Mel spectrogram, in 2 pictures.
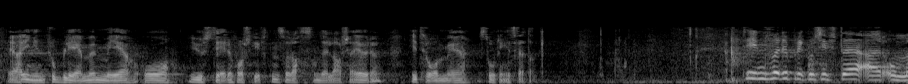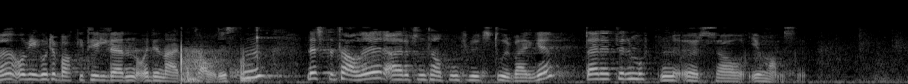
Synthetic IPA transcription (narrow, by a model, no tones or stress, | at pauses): jæ̰ɪhɑɾɪŋːənpʰɾʊbleːməmɛɔjʉst̪eːɾəfɔʂkɾɪft̪n̩sɔɾɑt̪sɔmd̪ɛ̰lɑ̰ːʂæɪjøːɾə̰ɪt̪ʰɾoːmɛst̪uːʈɪ̰ŋːə̰tsʋḛːt̪ʰɑːk | t̪ʰiːd̪n̩fɔɾɛpʰlɪkʊʂɪft̪əʔæɾʔɔmːəɔʋɪɡoːʈɪlbɑːkət̪ʰɪld̪ɛnɔ̰ɖ̪ɪnæ̰ːɾət̪ʰɑ̰ːlːɪst̪n̩ | nɛst̪ət̪ʰɑːləɾæɾɾɛpʰɾəsnt̪ʰɑnt̪n̩kʰnʉːt̪st̪uːɾbæɾɡəd̪̥æɾhɛːt̪əɾmɔʈɳ̩øːɾsɑljʊɦɑ̰nsn̩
